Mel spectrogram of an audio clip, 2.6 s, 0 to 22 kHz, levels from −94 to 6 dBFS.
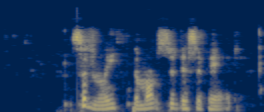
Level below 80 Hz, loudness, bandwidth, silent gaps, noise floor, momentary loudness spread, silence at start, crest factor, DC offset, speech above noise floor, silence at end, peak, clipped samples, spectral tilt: -54 dBFS; -21 LUFS; 8.8 kHz; none; -70 dBFS; 11 LU; 0.65 s; 24 dB; under 0.1%; 47 dB; 0 s; 0 dBFS; under 0.1%; -2 dB/octave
